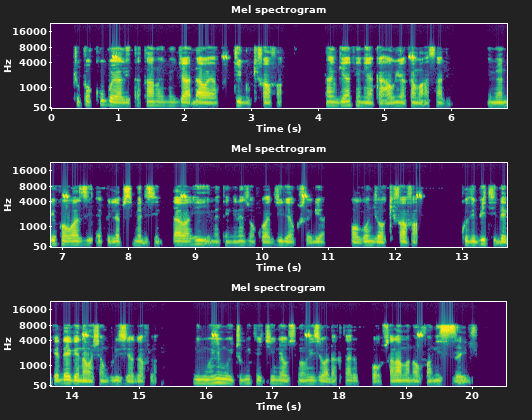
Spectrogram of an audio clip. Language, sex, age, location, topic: Swahili, male, 25-35, Wajir, health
